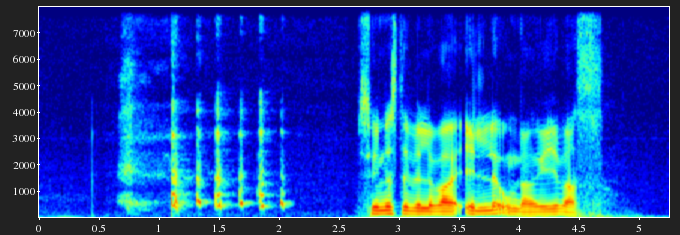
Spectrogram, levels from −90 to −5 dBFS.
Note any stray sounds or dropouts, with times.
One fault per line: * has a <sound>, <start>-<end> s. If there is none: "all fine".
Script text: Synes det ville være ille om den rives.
* has a laugh, 0.6-2.2 s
